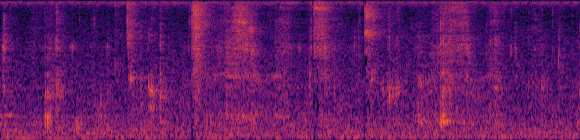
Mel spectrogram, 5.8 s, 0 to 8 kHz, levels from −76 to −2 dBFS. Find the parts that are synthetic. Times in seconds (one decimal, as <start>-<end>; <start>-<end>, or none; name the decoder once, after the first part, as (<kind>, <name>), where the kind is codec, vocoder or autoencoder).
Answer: 2.8-3.3 (codec, DAC)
